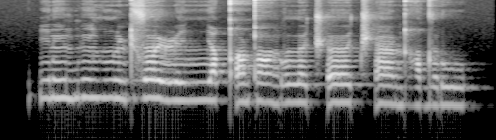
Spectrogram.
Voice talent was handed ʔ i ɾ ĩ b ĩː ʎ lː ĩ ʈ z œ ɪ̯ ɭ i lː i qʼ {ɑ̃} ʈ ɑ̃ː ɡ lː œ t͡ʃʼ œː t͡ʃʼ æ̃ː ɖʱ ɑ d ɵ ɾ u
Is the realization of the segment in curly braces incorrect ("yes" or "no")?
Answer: no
